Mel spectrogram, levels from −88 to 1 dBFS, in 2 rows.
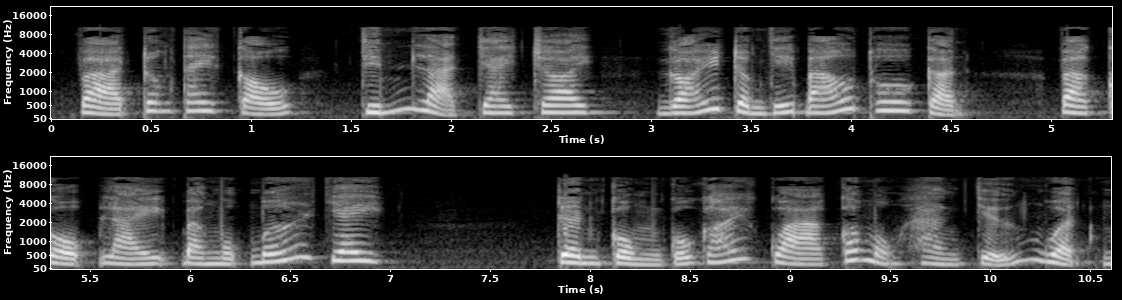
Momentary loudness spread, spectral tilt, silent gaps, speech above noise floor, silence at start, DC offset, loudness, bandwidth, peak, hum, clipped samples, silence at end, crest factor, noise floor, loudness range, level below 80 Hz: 6 LU; -5.5 dB/octave; none; 42 dB; 0.15 s; under 0.1%; -17 LUFS; 11 kHz; 0 dBFS; none; under 0.1%; 0 s; 16 dB; -57 dBFS; 1 LU; -60 dBFS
